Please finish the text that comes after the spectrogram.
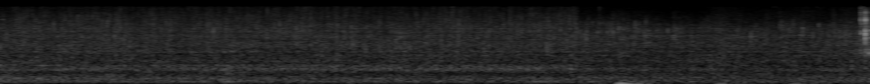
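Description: Hard candy sugar syrup cooking in a pan gives a steady, even sizzling bubble that holds at a moderate level, with a brief louder tap near the end.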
